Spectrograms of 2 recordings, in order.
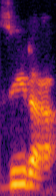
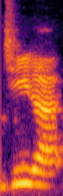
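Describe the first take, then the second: First: The word begins with a z sound. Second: The word begins with a j sound. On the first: This is the form used in Pakistan. The speaker calls it right. "it's zira" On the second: This is not the form used in Pakistan. The speaker calls it wrong. "it's not jeera"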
